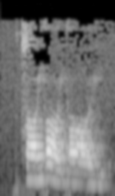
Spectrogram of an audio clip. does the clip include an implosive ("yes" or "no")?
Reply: no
